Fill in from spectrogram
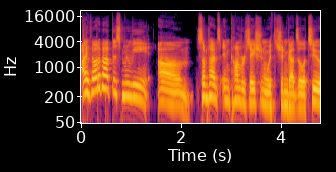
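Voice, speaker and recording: A man's normal speaking voice with lively intonation at a moderate pace, in a very clean recording with a silent background. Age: 30s. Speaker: podcast host. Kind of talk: casual chat.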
